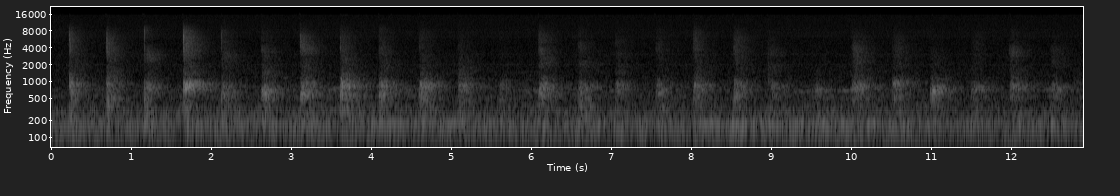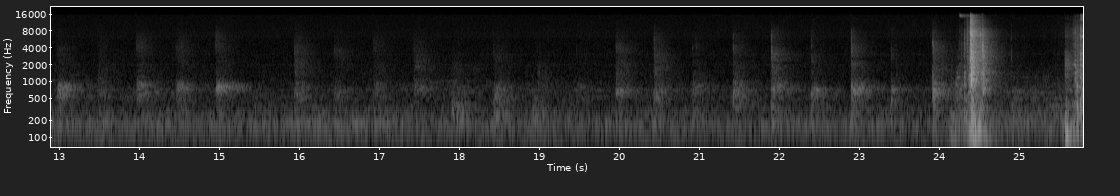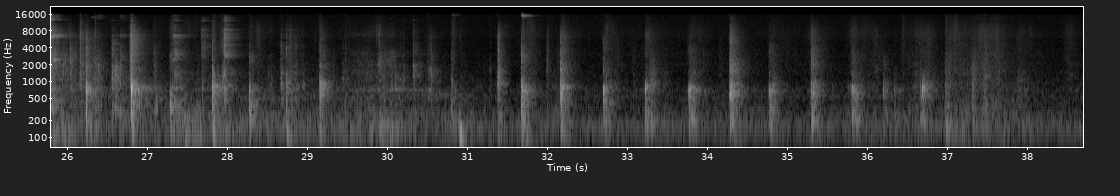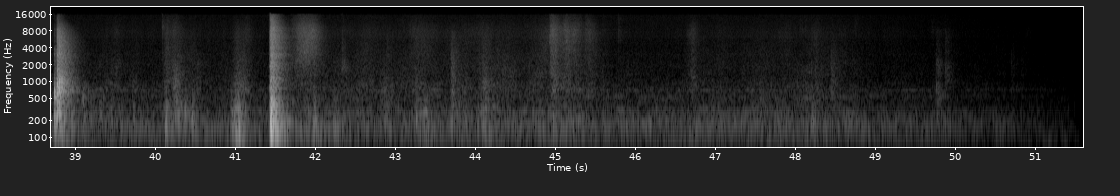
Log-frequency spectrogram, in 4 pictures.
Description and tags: Bunyi no.12 orang buka pintu ver2
Somebody open door
door, open, opening, doors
